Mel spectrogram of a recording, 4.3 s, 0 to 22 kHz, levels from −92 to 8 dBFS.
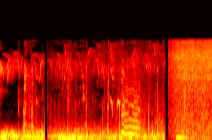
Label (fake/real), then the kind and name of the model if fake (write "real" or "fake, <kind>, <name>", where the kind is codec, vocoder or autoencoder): real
